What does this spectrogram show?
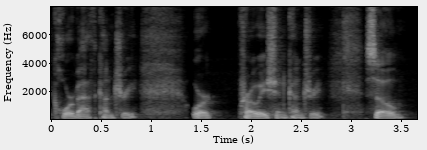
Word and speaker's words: Horvath: My last name is Horvath, and in Hungarian, it's a very common last name. It's pronounced Horvat.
